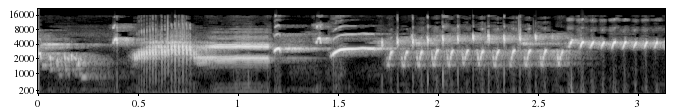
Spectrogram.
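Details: Gloster canary song fragment: a harsh rasping note and short whistles, then a steady run of clear repeated notes at about eight per second, ending in a higher-pitched series.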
